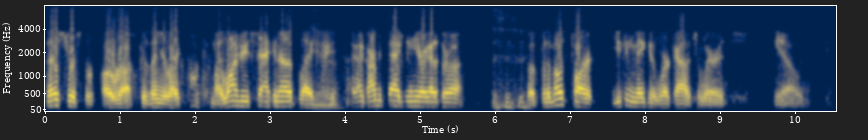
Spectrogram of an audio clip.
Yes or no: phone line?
yes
